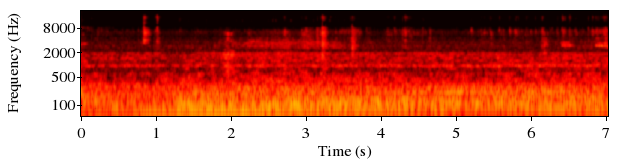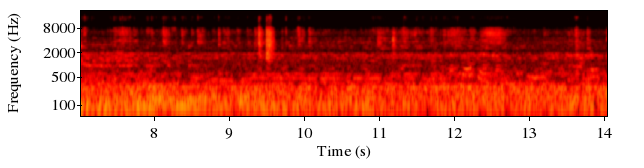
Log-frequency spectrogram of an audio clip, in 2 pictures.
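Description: Engine and road rumble heard from inside a moving vehicle, with small rattles and clicks. It swells about a second in and eases off after about nine seconds.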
